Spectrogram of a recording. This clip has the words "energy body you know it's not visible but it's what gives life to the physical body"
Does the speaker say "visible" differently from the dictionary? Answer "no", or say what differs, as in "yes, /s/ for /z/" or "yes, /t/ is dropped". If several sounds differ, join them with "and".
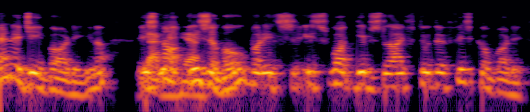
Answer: no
